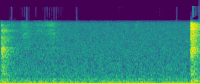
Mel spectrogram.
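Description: Chalk tapping against a blackboard twice, once at the start and once near the end, over a steady hiss.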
